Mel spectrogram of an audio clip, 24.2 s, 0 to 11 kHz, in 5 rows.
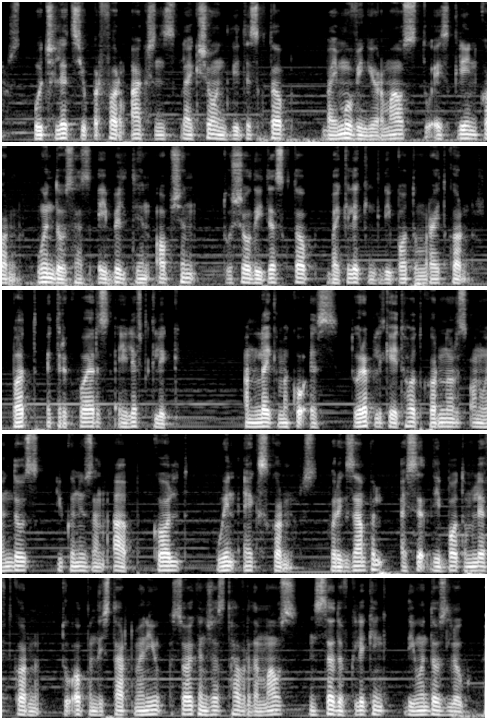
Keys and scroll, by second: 16.8-18.3 typing.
